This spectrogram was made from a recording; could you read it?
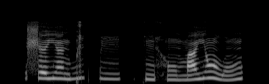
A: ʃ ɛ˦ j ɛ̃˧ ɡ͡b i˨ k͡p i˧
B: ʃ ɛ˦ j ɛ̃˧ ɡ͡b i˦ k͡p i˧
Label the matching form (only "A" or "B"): B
